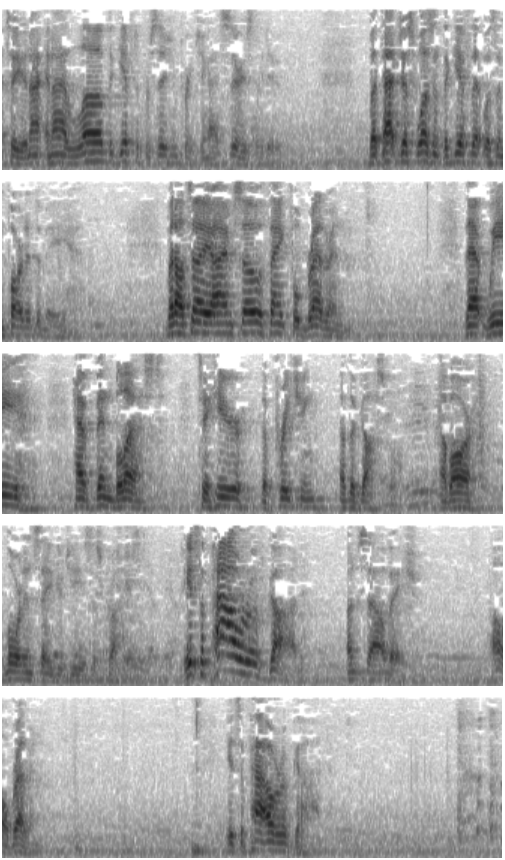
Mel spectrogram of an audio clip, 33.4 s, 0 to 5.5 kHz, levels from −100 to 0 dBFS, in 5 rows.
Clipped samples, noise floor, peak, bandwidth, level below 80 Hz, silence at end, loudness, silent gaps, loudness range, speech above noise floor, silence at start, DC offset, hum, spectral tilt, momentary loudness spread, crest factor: under 0.1%; -47 dBFS; -2 dBFS; 5 kHz; -52 dBFS; 0 s; -22 LUFS; none; 11 LU; 25 dB; 0 s; under 0.1%; none; -8.5 dB/octave; 23 LU; 24 dB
